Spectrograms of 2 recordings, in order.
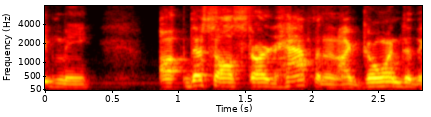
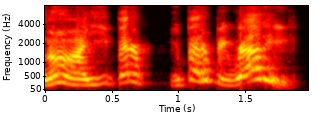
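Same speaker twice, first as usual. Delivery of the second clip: high, emphatic insistence; insistent warning; 11 semitones higher than usual. Retold or imitated. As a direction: press the staff to take it seriously. Warning staff about VIP visit.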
